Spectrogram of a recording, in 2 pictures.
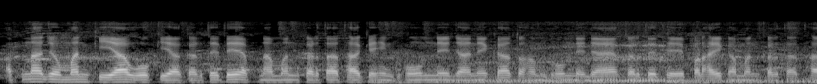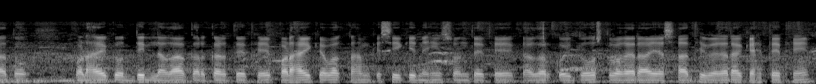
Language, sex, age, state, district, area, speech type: Urdu, male, 45-60, Uttar Pradesh, Gautam Buddha Nagar, rural, spontaneous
